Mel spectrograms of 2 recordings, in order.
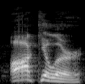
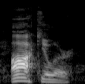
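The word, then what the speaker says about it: Okuliar: Ocular is how you say it, not ocular. Ocular. Like ocular goggles.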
